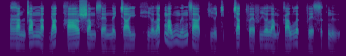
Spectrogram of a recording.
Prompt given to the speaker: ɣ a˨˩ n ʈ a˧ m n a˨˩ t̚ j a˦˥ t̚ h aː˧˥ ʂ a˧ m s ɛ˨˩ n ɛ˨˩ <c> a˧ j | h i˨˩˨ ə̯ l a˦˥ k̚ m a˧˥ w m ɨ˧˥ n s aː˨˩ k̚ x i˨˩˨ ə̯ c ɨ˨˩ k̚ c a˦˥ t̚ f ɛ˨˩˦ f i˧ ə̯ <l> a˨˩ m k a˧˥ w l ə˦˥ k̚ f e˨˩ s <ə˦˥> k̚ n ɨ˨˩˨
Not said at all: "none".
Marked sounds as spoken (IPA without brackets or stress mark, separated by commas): c, l, ə˦˥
